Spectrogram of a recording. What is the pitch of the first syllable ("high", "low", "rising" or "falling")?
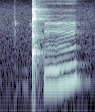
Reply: rising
